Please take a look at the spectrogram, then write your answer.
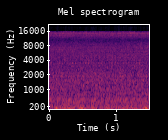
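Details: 2017 Ford Mustang GT 5.0 Coyote V8 idling, codes P0302/P0316, cylinder 2 misfire; cause unfound; low rumble with an uneven beat, an occasional dropped or heavier pulse every half second.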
